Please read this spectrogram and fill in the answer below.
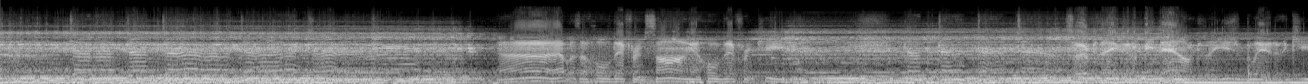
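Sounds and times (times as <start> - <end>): electric guitar playing rock: 0.0 - 13.0.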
